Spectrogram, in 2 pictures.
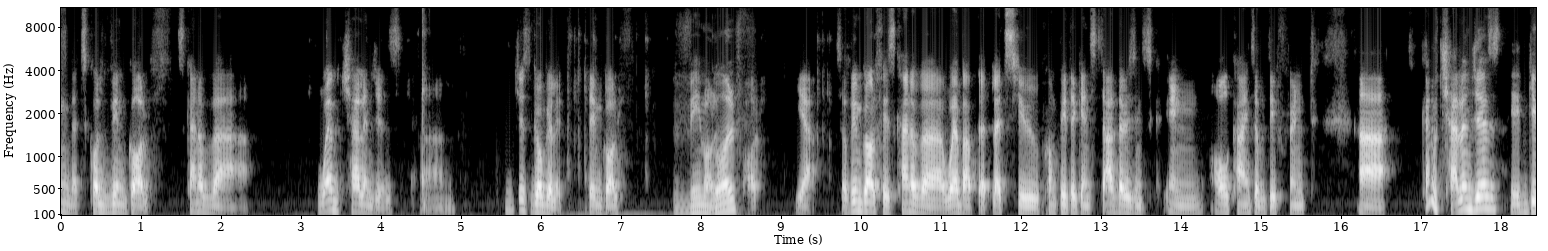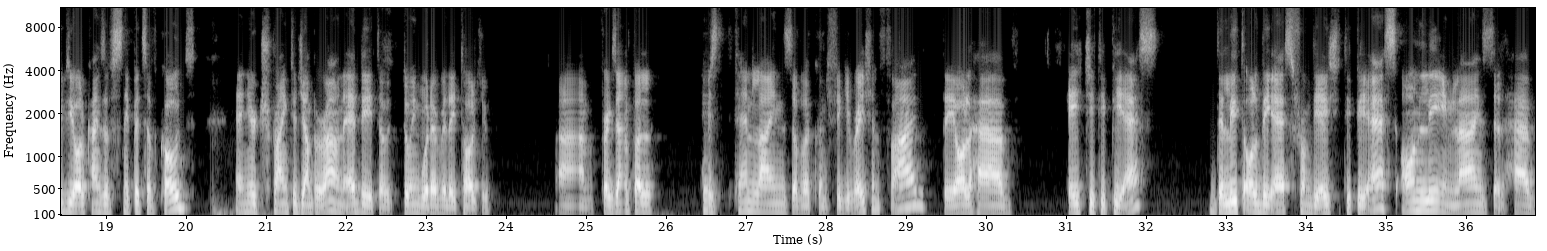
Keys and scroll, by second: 3.1-3.5 typing, 6.0-6.8 typing, 8.2-10.8 typing.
